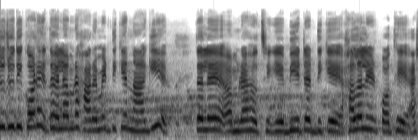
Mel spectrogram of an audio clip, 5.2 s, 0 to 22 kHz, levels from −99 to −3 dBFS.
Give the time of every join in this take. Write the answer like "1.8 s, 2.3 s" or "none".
none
